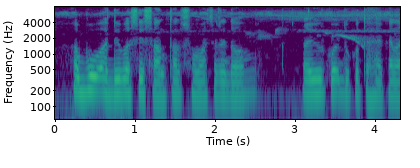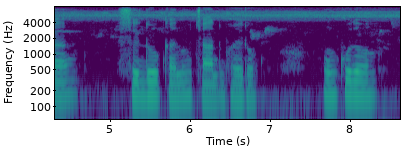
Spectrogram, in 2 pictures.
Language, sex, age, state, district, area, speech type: Santali, male, 18-30, West Bengal, Birbhum, rural, spontaneous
